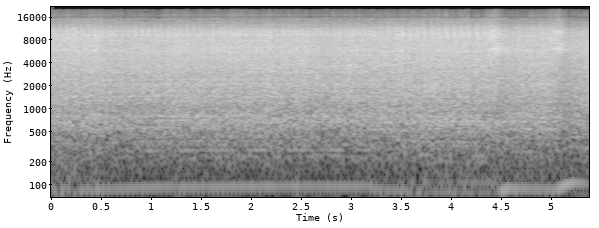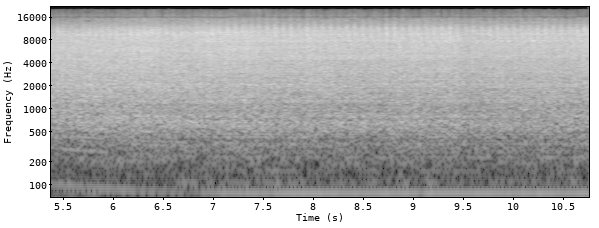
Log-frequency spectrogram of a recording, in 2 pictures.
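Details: Toyota FJ40 Land Cruiser after new distributor, cap and rotor fitted (old mechanical advance wasn't advancing), base timing set good: steady even low idle drone, no stumbles or misses, under background hiss; high idle still being adjusted.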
